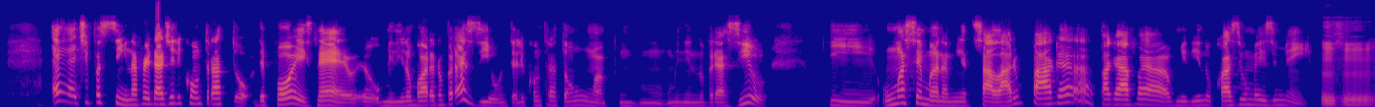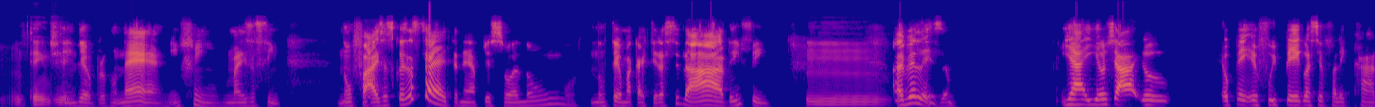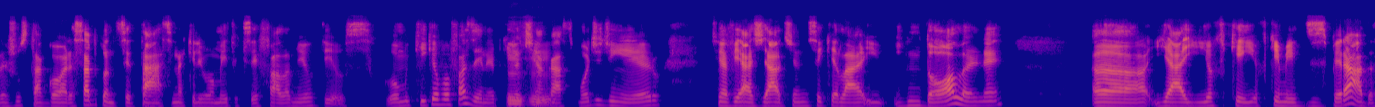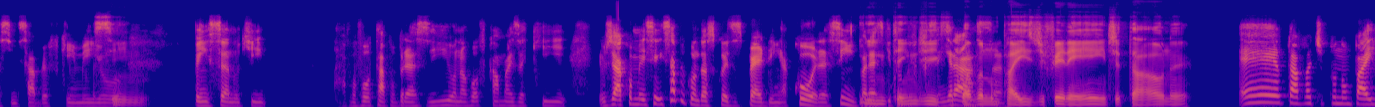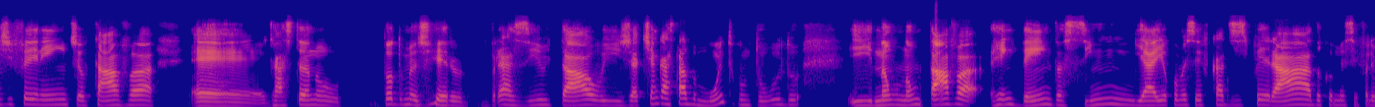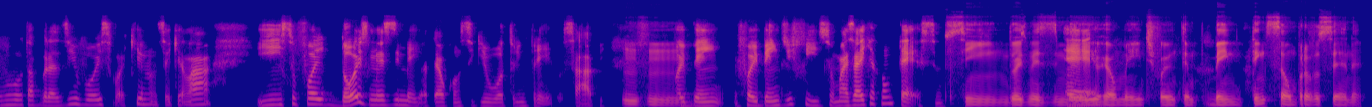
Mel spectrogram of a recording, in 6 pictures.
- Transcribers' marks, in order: other background noise; laughing while speaking: "dinheiro"; tapping
- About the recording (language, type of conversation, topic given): Portuguese, advice, Como posso lidar com a perda inesperada do emprego e replanejar minha vida?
